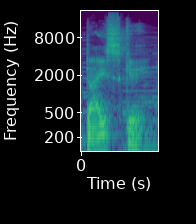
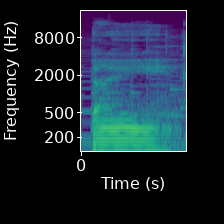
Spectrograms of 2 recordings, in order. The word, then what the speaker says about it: Daisuke: Daisuke. Daisuke. Pretty sure you swallow the U or you don't pronounce it.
